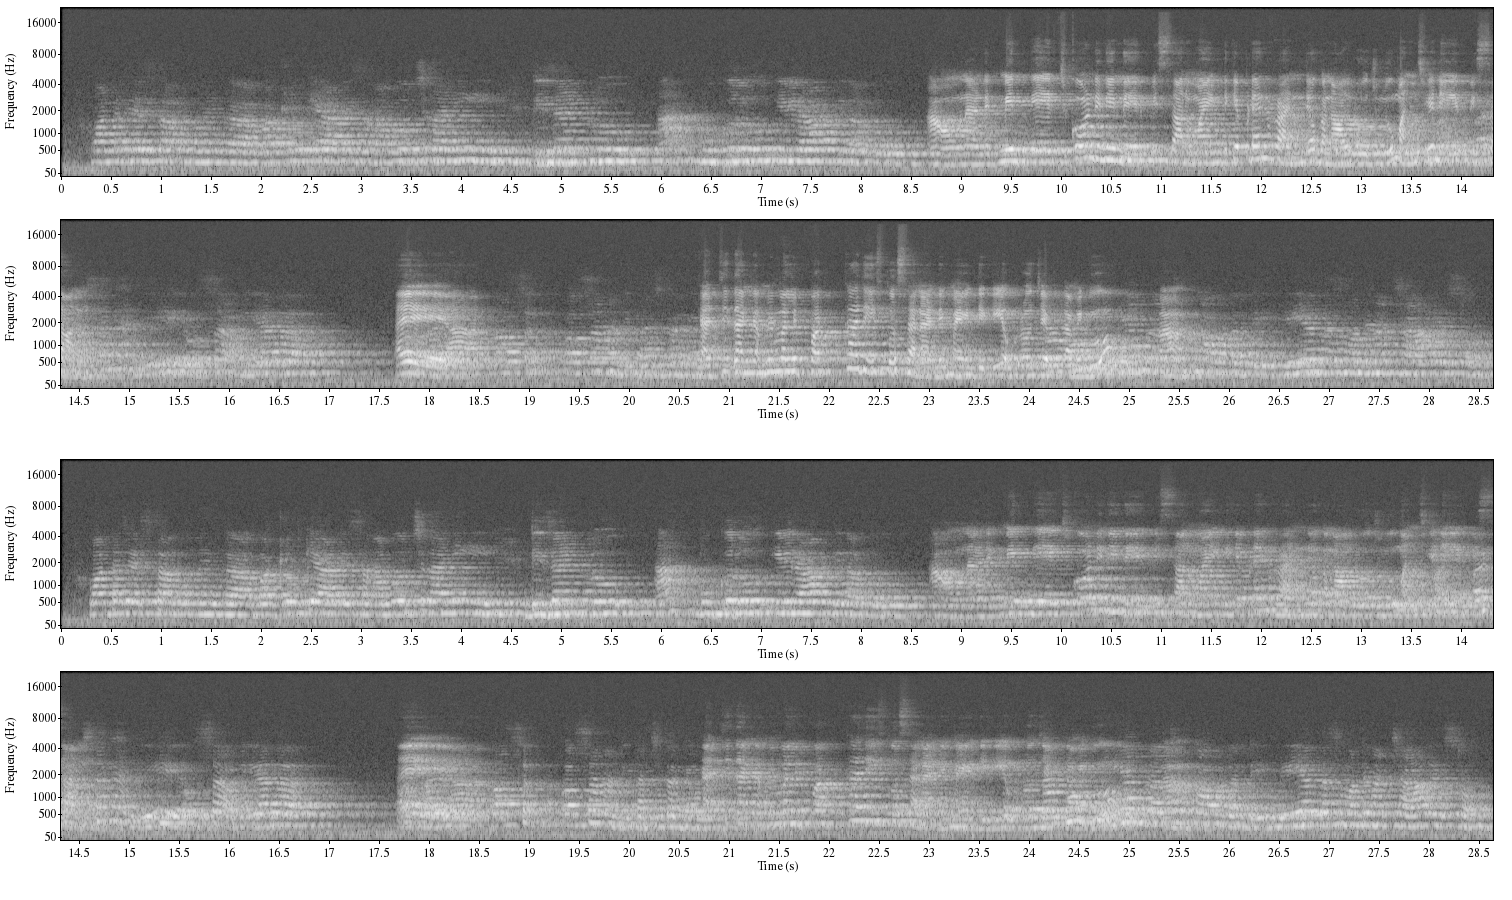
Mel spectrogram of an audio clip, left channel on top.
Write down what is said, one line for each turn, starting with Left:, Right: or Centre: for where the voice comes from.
Right: వంట చేస్తాను ఇంకా బట్లు ఉతికి ఆరేస్తాను అవొచ్చుగాని డిజైన్లు ఆ ముగ్గులు ఇవి రావండి నాకు
Left: అవునండి. మీరు నేర్చుకోండి నేను నేర్పిస్తాను మా ఇంటి ఎప్పుడైనా
Right: ఆ
Left: రండి ఒక నాలుగు రోజులు మంచిగా
Right: అయ్
Left: నేర్పిస్తాను
Right: అయ్ ఖచ్చితంగా అండి వస్తా మిరియాల
Left: అయ్యయా
Right: అ అదే వస్తా వస్తానండి ఖచ్చితంగా.
Left: ఖచ్చితంగా మిమ్మల్ని పక్క తీసుకొస్తానండి మా ఇంటికి ఒకరోజు
Right: నాకు
Left: చెప్తా మీకు.
Right: మిరియాల రసం
Left: ఆ!
Right: కావాలండి మిరియాల రసం అంటే నాకు చాలా ఇష్టం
